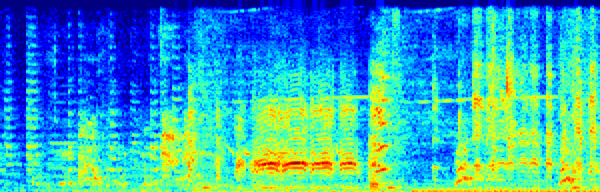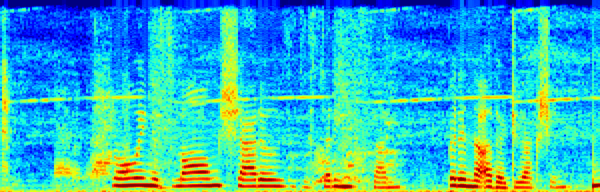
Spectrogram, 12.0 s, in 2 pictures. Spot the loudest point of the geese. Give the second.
3 s.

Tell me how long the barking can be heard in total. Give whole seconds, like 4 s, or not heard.
5 s.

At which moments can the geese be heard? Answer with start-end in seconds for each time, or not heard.
1.8-7.3.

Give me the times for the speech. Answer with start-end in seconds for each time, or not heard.
7.0-11.9.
